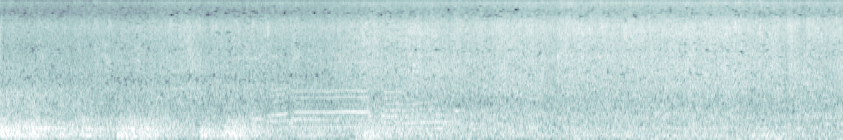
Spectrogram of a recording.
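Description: Heavy rain pouring down in gusting wind: low rumbling surges in the first few seconds, then a steady rush of rain.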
